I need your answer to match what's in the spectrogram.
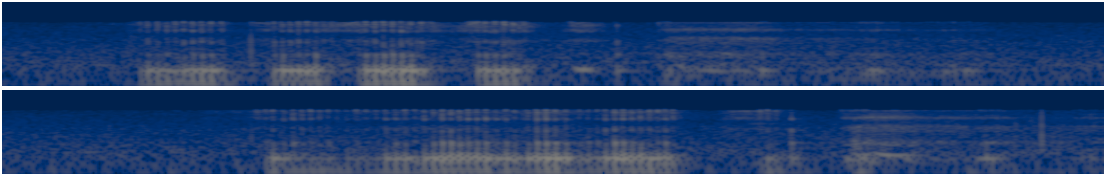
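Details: Sleeping pet snoring while dreaming: rhythmic, rumbling, fluttering breaths in two runs with quiet pauses between them; snoring.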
